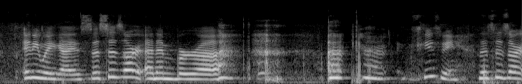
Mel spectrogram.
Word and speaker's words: Edinburgh: is crazy it is crazy we're at the Edinburgh Castle right now we it's actually Edinburgh Edinburgh is how it's pronounced just so you know edur sorry I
